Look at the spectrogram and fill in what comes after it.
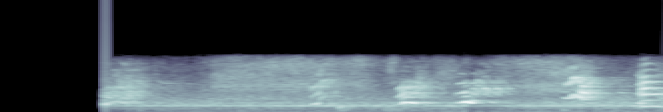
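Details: Belgian Malinois giving a short run of high, thin yips and whimpers, three sharper squeaky bursts in the last second and a half, over a steady electrical hum.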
